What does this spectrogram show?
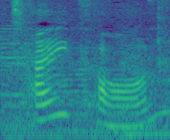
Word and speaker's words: Takon: And we're also joined with Takon, rhymes with bacon, she just told me.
